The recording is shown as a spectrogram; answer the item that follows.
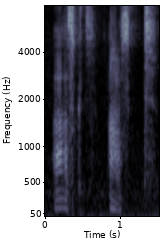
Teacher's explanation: So here the end of ask is k, k, and k is a voiceless sound.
